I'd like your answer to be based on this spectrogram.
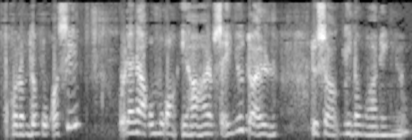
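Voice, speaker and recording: An actress as a young Filipino woman in a radio drama, a guilt-ridden daughter. Her mid-pitched voice is emotional and defensive, with faint noise behind it. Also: fairly even intonation, moderate pace, muffled recording, natural voice. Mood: sheepish, pleading. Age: young adult.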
